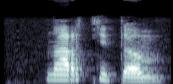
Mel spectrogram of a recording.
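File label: "нартитӧм", Komi, female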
